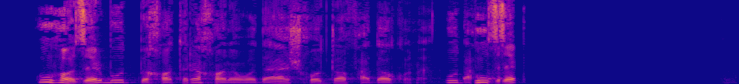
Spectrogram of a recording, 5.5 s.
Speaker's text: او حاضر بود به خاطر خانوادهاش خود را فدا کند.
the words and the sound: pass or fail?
fail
